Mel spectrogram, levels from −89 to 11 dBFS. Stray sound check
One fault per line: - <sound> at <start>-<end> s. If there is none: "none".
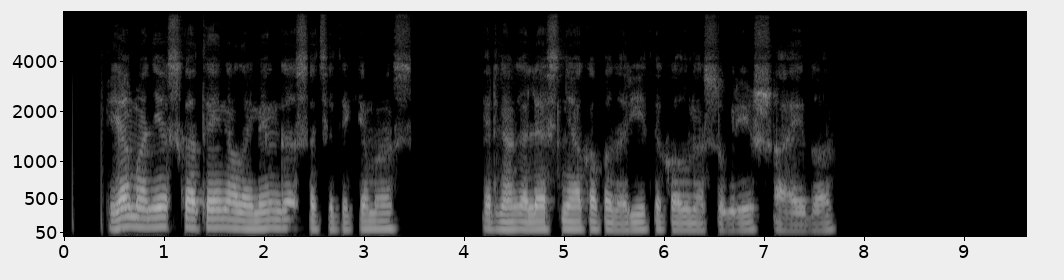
none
